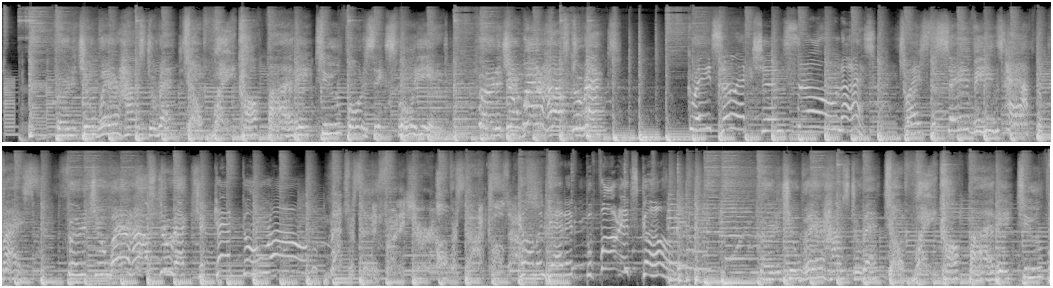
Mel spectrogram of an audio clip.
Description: Furniture Warehouse; furniture store jingles

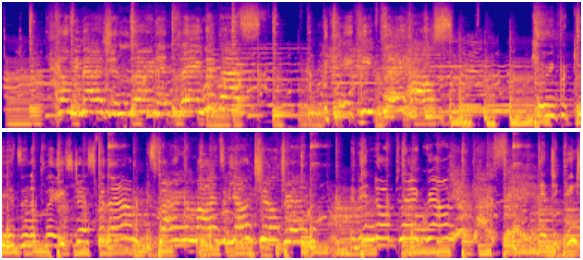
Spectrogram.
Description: Playhouse Full Sing, children jingles; Keiki

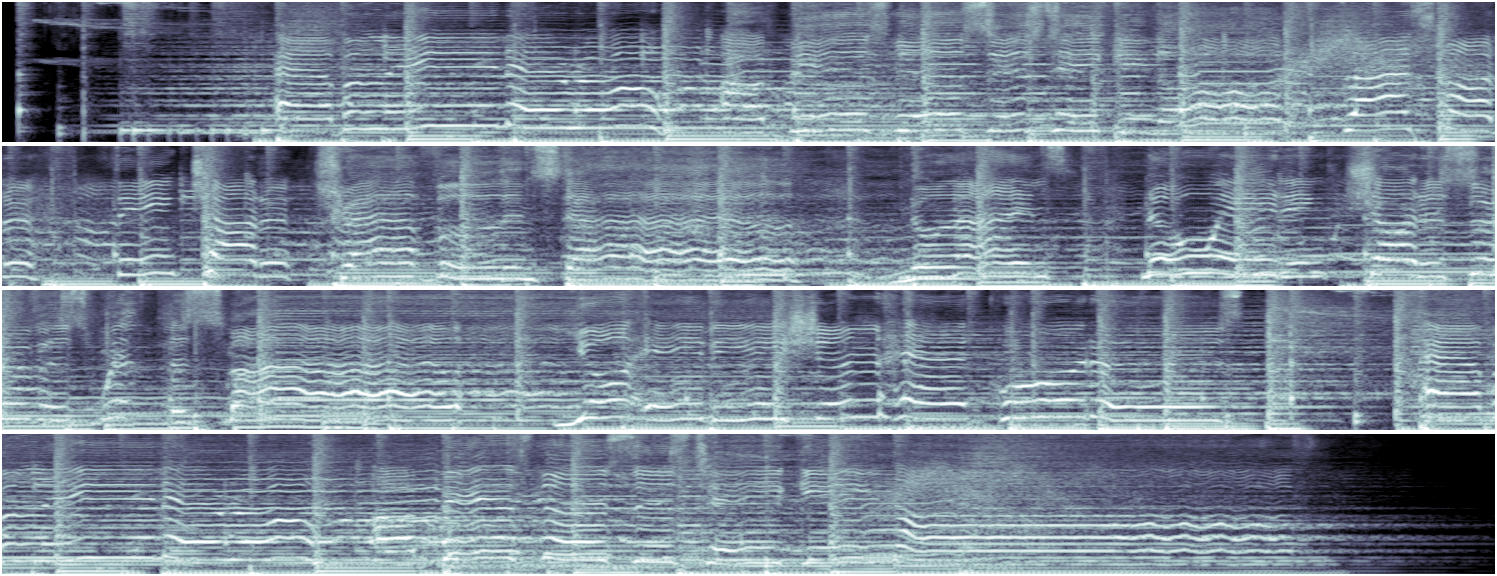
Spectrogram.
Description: Full Sing, airline jingles; Abiline Aero

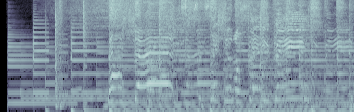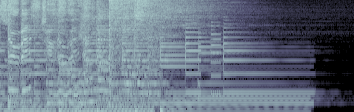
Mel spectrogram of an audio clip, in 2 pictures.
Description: Modern, grocery store jingles; Bashas

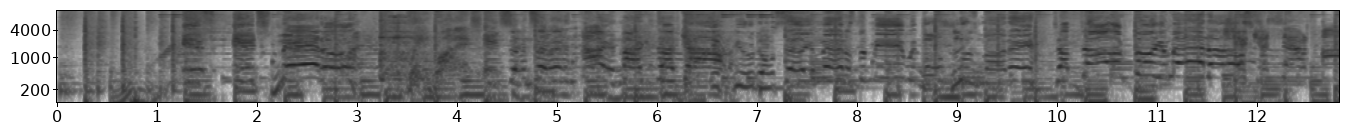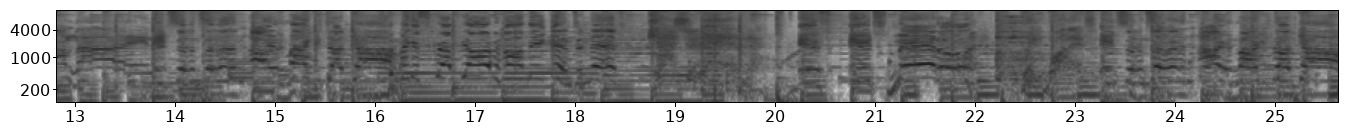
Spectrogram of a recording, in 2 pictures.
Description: Recycling Full Sing, recycling company jingles; Iron Mike

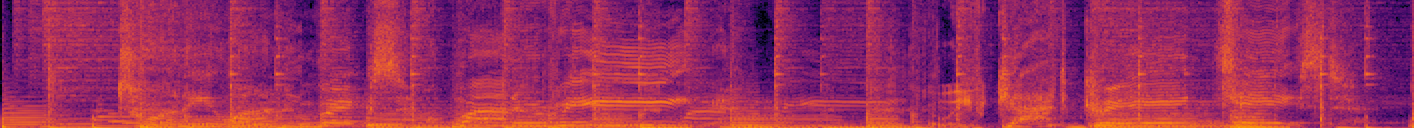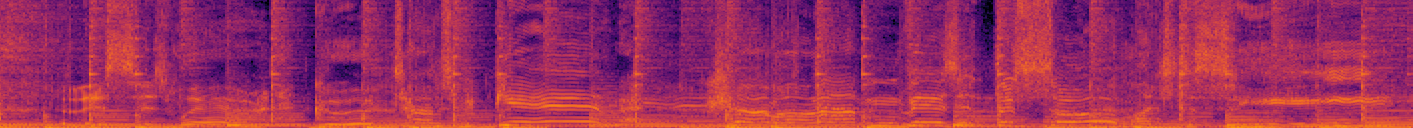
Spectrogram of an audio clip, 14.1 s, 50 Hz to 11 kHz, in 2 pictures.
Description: Full Sing, restaurant jingles; 21Brix

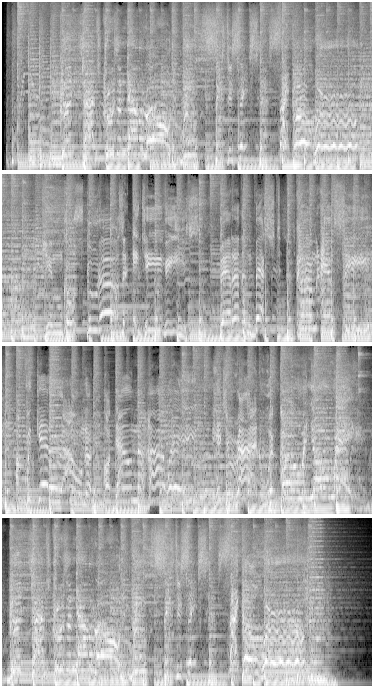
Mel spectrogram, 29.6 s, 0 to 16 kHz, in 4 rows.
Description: motorcycle jingles; ROUTE 66 CYCLE

